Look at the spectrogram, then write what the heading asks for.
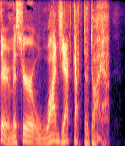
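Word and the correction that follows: Wajackoyah: I'm going to say his name is Wahak Oya.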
